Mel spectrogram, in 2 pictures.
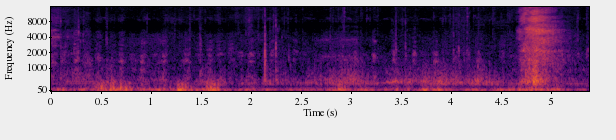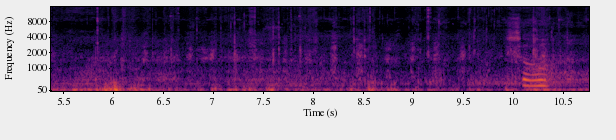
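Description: Tired dogs panting outdoors during an adventure, quick close breaths with rustling and a sharp burst midway, while a person talks at times.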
